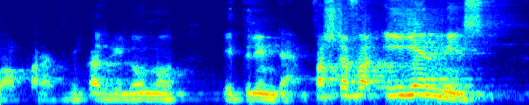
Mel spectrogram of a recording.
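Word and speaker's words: ethylenediamine: So, but when you're pronouncing that one, don't pronounce EN. You have to call that one ethylene diamine.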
